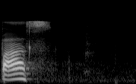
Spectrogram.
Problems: constant background noise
